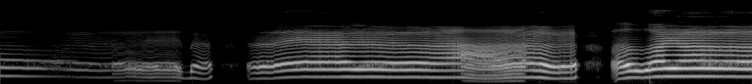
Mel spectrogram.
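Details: Infant crying from a baby boy: long, loud, sustained wails with brief pauses for breath.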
